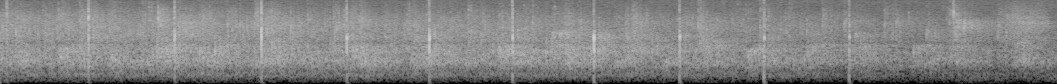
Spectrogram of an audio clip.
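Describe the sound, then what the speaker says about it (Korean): Church congregation applauding the choir, conductor and accompanist after a hymn, an even rolling patter of claps with a few sharper individual hands, steady for several seconds with no talk. "우리 함께 한번 격려와 하나님께 영광의 박수 한번 드리겠습니다."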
